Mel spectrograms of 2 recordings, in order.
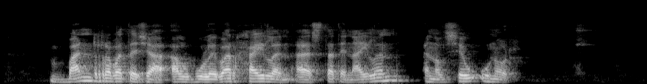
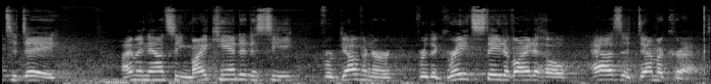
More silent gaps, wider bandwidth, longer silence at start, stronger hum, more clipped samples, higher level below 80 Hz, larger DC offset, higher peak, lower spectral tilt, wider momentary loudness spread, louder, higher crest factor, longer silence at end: neither; second, 7.4 kHz vs 16.5 kHz; first, 0.5 s vs 0 s; neither; neither; second, -58 dBFS vs -40 dBFS; neither; first, 0 dBFS vs -4 dBFS; first, -7 dB/octave vs -3 dB/octave; about the same, 10 LU vs 9 LU; about the same, -16 LUFS vs -16 LUFS; about the same, 16 dB vs 14 dB; first, 1.35 s vs 0 s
